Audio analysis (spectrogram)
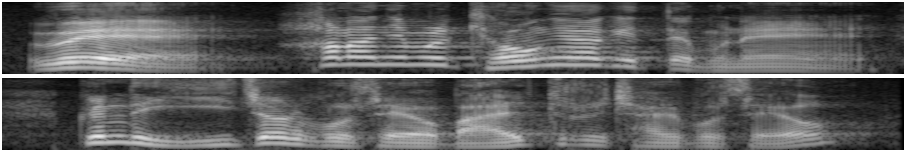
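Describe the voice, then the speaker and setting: A male pastor preaching a sermon at a church service, animated and asking the congregation questions as he acts out the speaker's complaints. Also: on the high side, moderate pace.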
